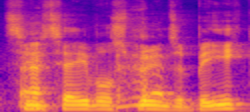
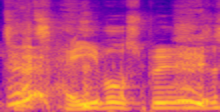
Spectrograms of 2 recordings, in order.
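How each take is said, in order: First: Said in the usual way. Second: TABLESPOONS stretched out and pitched high; slow, higher repeat leaning on "tablespoons"; incredulous stress. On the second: Real, not acted. Co-host marvelling at the drug amount, incredulous stress on "tablespoons".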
